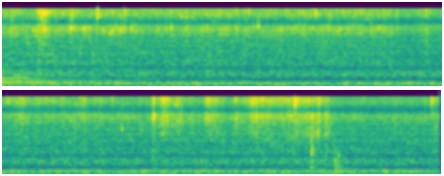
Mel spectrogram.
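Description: Onions and carrots sizzling in hot oil in a nonstick wok, a steady frying hiss over a low, even rumble, with a few short clicks near the end as the food is stirred and cabbage goes in.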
